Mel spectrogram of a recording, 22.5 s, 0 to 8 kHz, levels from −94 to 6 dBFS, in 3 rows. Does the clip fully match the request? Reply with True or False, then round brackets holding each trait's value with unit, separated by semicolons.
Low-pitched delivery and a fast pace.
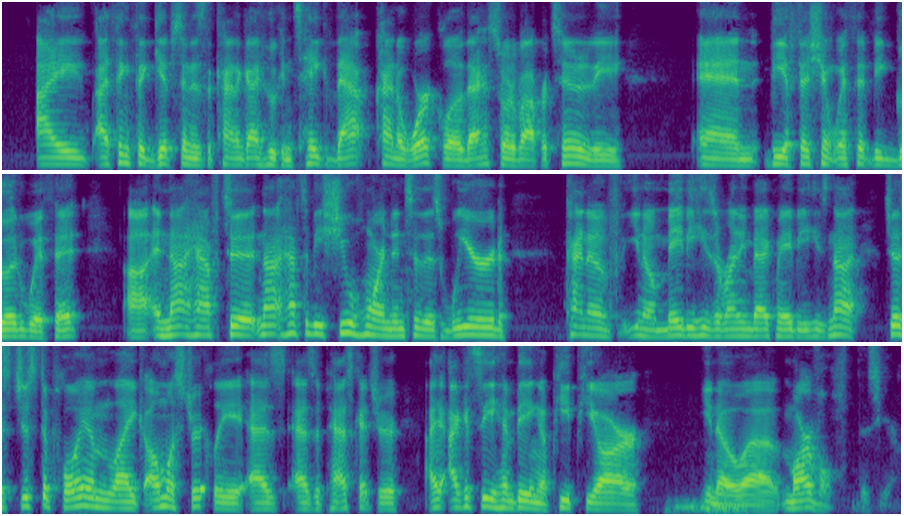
True (125 Hz; 215 wpm)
